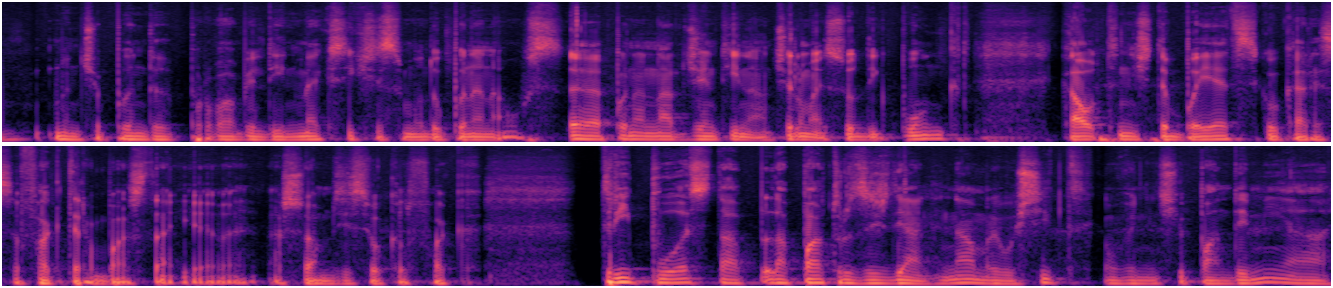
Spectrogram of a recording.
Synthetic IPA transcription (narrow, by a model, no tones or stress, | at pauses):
ɨnt͡ʃe̞pɨnd̪pɾo̞babild̪inme̞ksikʃisəməd̪uk̚pɨnəɨna̰usəpɨnəɨnard͡ʒe̞nt̪ina̰t͡ʃe̞lma̰jsud̪ik̚puŋkt̪kaut̪niʃt̪e̞bəjet̪sʲkukaɾe̞səfakt̪ɾʲa̰ba̰a̰st̪a̰jḛa̰ʃaːmzisjokəlfak | t̪ɾipuəst̪alapat̪ɾuzet͡ʃʲd̪e̞anʲnamre̞uʃit̪amve̞nit̪ʃipand̪e̞mija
